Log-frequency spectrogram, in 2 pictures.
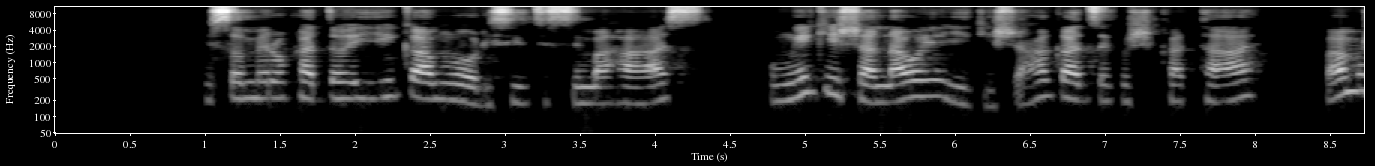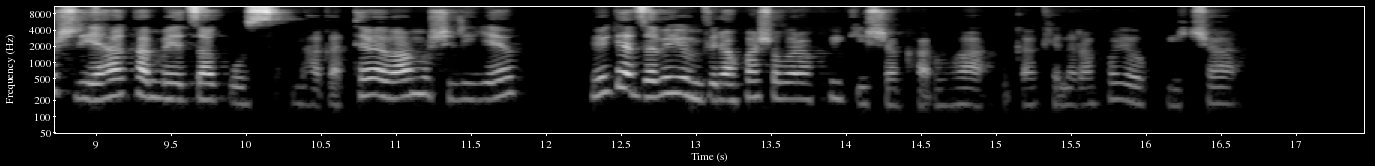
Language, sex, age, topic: Rundi, female, 36-49, education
